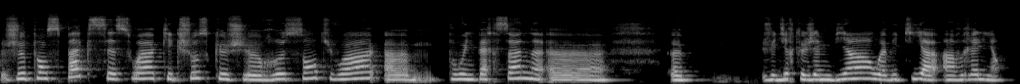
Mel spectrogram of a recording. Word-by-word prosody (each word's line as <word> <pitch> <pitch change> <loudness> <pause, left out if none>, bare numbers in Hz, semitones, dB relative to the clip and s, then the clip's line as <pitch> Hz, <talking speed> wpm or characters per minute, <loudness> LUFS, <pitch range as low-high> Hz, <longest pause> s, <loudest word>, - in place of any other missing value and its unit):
je 240 +5 -1
pense 270 +1 0
pas 360 - +3
que 370 - -13
ce 300 -9 -1
soit 265 +2 0
quelque 265 -3 -4
chose 285 +1 -3
que 265 -4 0
je 220 0 -2
ressens, 240 +6 +1
tu 285 -4 -8
vois, 265 +5 +2
hem, 105 - -1
pour 240 +1 +1
une 230 -1 +3
personne, 260 +2 +1
heu, 110 - +1 0.7
heu, 200 0 +2 0.7
je 200 - -5
vais 215 - +2
dire 230 +5 +2
que 230 - 0
j'aime 220 0 +3
bien 255 +5 +3
ou 245 - +3
avec 220 -1 -1
qu'il 250 +5 -3
y 250 - +3
a 210 -2 +3
un 210 - +2
vrai 215 +2 -1
lien. 205 -3 -2
240 Hz, 195 wpm, -23 LUFS, 210-270 Hz, 0.7 s, pas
